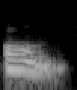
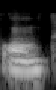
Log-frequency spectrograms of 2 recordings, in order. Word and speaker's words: Om: through the sound of Om. And Om, we should remember that we use as A-U-M instead of Om, which is commonly, pronounced.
